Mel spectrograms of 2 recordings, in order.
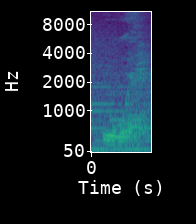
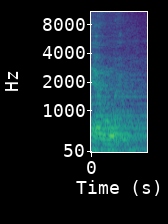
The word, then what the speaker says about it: Uwe: Well, one reason is that even the British, our colonial masters, they find it very difficult to pronounce Uwe. At that time they pronounced Ewe.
